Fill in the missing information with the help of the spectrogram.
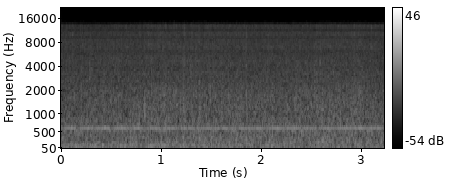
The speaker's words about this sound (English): Also recorded a lot of ship noise,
